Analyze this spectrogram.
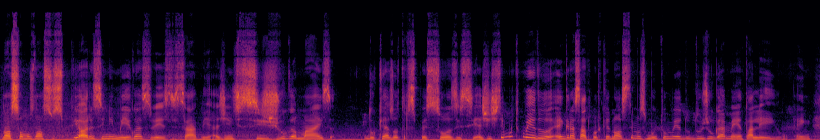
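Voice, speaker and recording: A woman talks at a moderate pace with hardly any pauses. There is noticeable background noise. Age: 30s. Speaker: small business coach. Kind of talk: motivational talk to camera. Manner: halting, repeats and clips words.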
